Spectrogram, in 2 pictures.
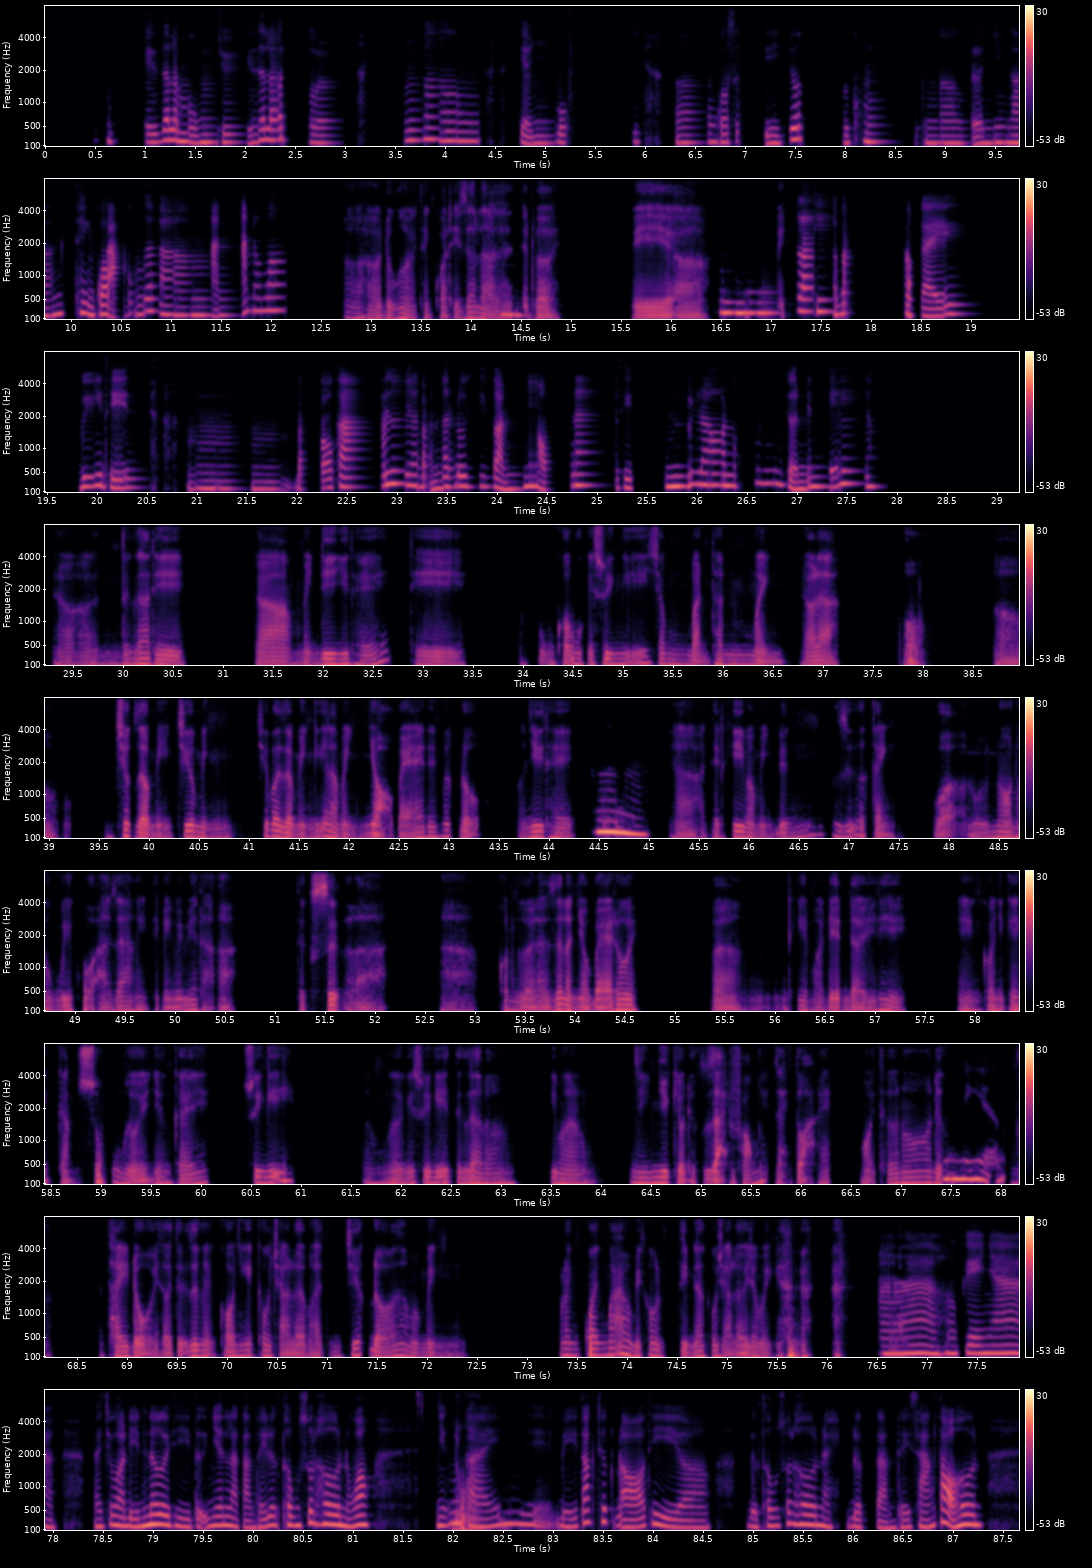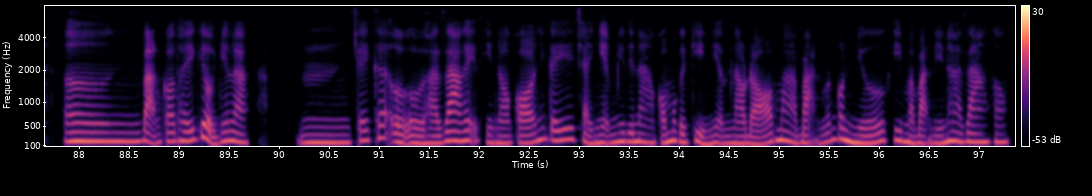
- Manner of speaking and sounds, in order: unintelligible speech; distorted speech; unintelligible speech; unintelligible speech; static; unintelligible speech; unintelligible speech; unintelligible speech; unintelligible speech; other background noise; horn; tapping; laugh; unintelligible speech
- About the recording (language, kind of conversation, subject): Vietnamese, podcast, Bạn có thể kể về một trải nghiệm với thiên nhiên đã thay đổi bạn không?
